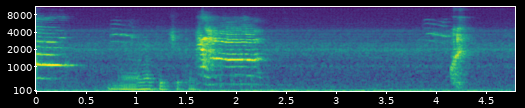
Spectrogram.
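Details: Female pet Timneh African grey parrot, recorded indoors in 2012, producing various noises: a low nasal buzzing sound, then a harsh squeaky burst and a brief rising squeak after a pause, over a steady low hum.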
